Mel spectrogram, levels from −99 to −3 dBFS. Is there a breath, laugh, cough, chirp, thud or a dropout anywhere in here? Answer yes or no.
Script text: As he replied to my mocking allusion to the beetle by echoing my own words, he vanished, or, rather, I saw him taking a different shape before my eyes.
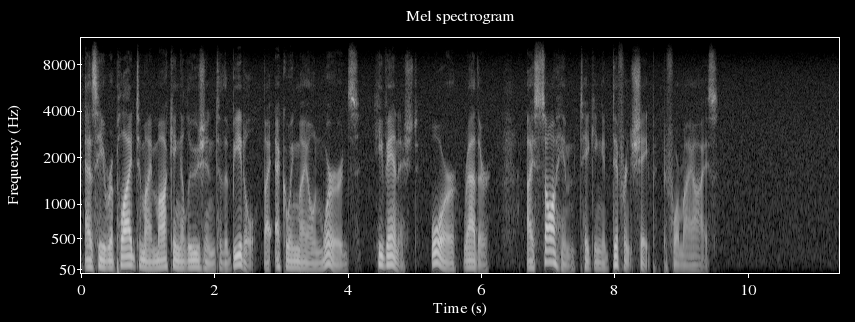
no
